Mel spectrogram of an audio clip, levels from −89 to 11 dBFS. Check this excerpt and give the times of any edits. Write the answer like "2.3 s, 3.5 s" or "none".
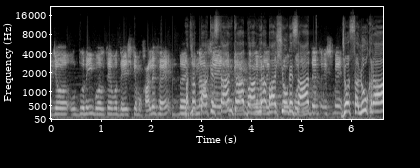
2.5 s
